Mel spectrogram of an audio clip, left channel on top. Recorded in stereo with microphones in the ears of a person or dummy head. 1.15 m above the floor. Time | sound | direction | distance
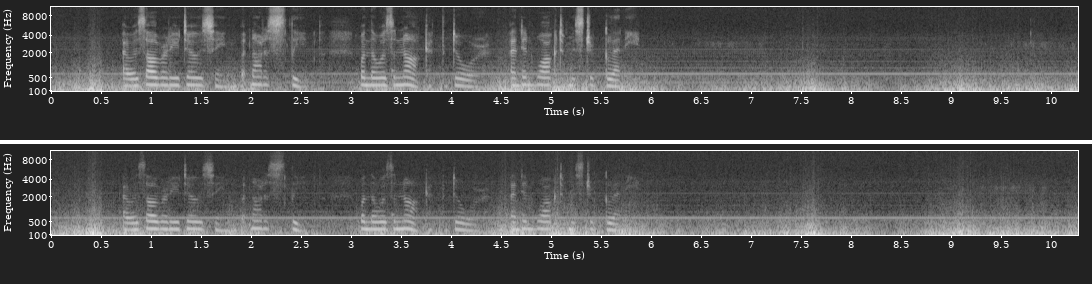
0.7 | a woman speaking | 45° left (ahead or behind) | ?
